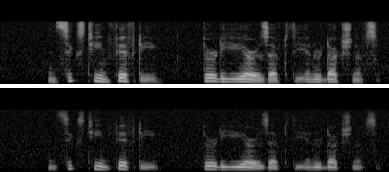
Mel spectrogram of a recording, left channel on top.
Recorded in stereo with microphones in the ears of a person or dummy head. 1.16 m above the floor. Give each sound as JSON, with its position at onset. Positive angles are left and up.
{"t": 0.5, "sound": "a man speaking", "side_deg": 45}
